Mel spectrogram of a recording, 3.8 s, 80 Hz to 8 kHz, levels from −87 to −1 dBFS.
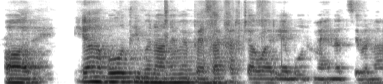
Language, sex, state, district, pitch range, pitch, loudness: Hindi, male, Uttar Pradesh, Etah, 135-150 Hz, 140 Hz, -17 LUFS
